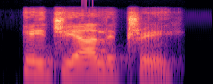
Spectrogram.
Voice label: "hagiolatry", Indian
